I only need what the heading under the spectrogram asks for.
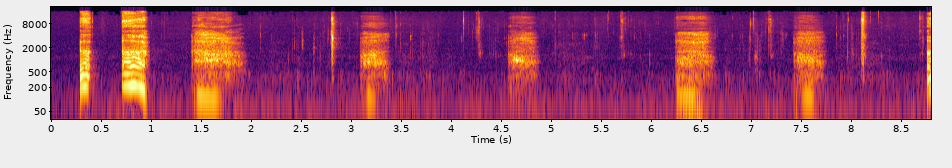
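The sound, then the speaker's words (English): Biting and wet mouth sounds from a vampire biting a werewolf in a role-play ASMR: a series of short, close bursts separated by quiet pauses, some carrying voiced moaning tones. “Will you stop biting me?”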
